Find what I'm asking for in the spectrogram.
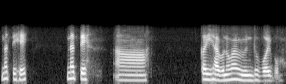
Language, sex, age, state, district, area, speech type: Manipuri, female, 45-60, Manipur, Imphal East, rural, conversation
